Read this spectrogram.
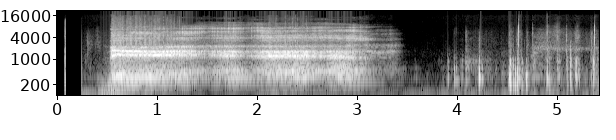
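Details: Burping in an elevator: one long, loud, rumbling belch of about three seconds, then faint voices and rustling in a small space.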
